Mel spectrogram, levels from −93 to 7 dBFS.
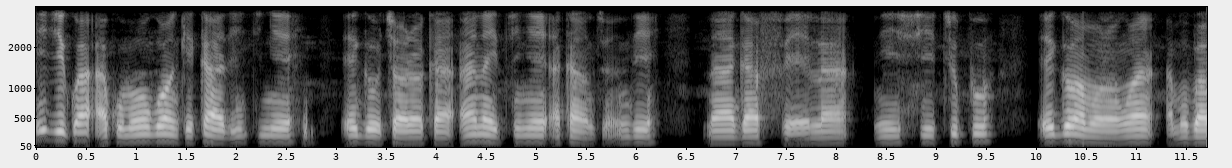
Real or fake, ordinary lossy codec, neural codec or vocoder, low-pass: real; none; none; 3.6 kHz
